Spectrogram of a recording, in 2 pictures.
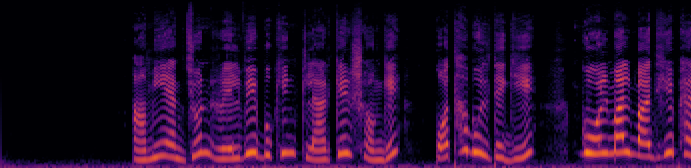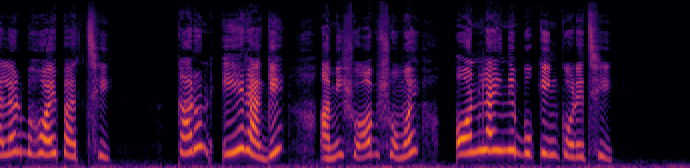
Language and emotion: Bengali, fearful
